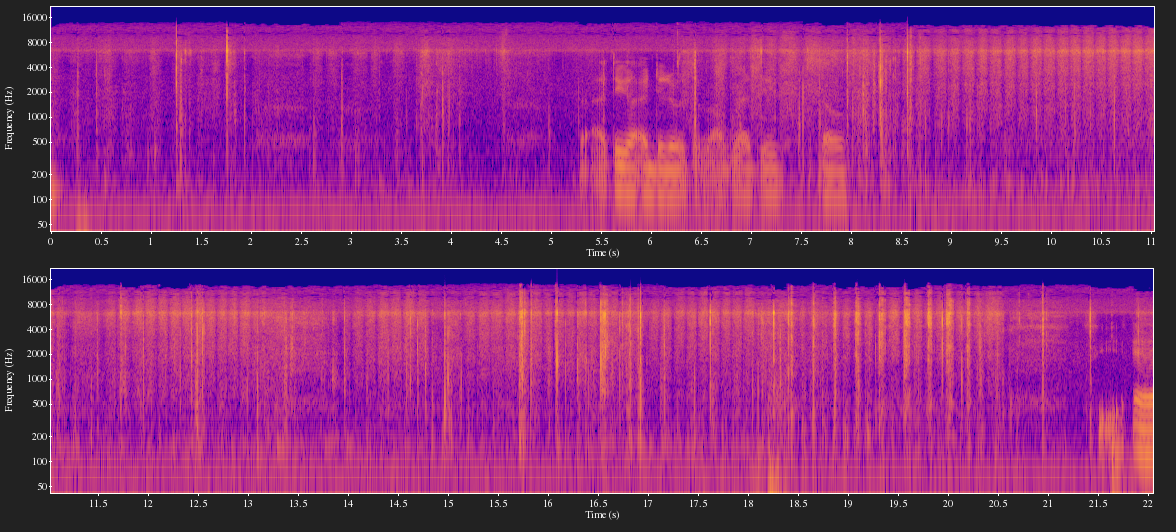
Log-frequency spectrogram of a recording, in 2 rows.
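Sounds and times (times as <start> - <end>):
knife scraping through paper: 6.4 - 20.6.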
